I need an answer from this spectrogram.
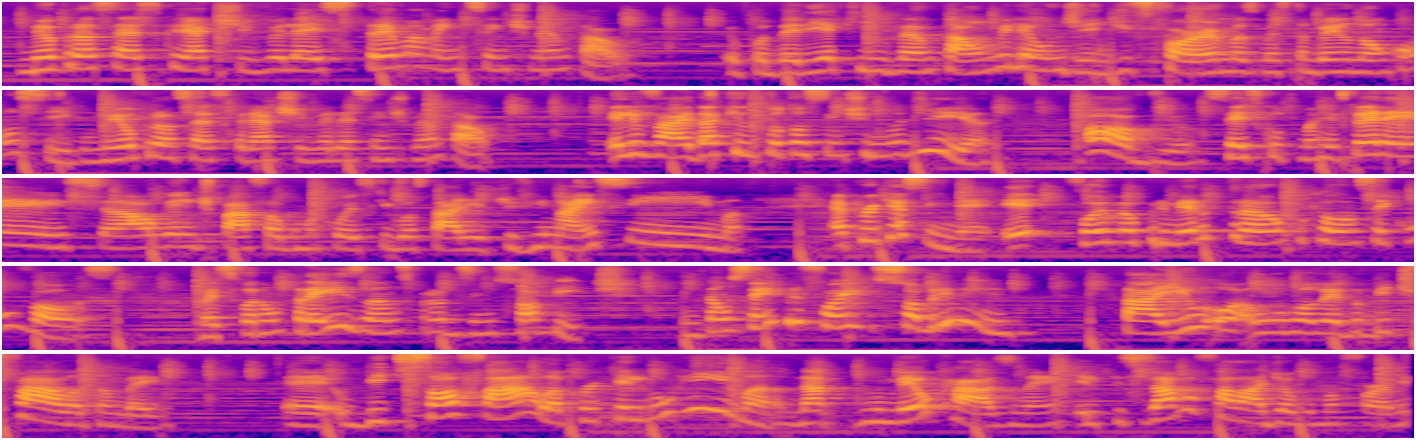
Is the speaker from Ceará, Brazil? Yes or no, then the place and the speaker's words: no; Uberlândia, Minas Gerais, Brazil; Uberlândia, que é a minha cidade natal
